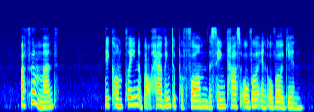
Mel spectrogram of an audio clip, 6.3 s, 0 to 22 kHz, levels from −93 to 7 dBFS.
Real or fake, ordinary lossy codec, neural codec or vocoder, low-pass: fake; none; codec, 16 kHz, 4 kbps, FunCodec, trained on Chinese and English, 50 frames a second; none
